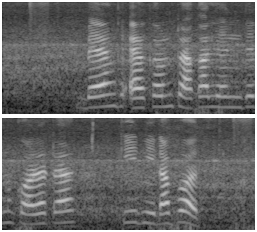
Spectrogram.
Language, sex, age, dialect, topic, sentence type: Bengali, female, 25-30, Rajbangshi, banking, question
